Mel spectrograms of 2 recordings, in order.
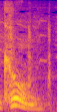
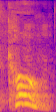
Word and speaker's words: comb: So it would be com. No, it's comb.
